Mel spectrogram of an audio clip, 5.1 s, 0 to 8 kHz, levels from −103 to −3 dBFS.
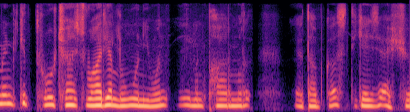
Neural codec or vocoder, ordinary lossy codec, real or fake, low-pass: none; MP3, 64 kbps; real; 7.2 kHz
